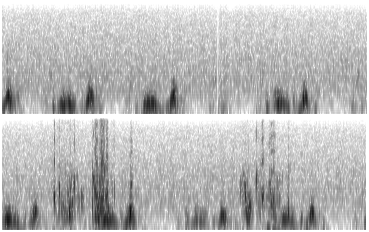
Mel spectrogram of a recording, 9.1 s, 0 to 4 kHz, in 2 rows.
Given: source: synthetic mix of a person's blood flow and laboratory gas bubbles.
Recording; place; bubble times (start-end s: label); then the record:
Doppler ultrasound of blood flow; precordium
5.18-5.59 s: bubbles
5.66-6.00 s: bubbles
7.53-8.07 s: bubbles
8.12-8.18 s: bubbles
From the record:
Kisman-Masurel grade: 223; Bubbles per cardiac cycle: several, 3 to 8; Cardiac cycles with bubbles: 10 to 50%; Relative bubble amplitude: loud (0.450 to 0.775); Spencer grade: 2 (many but less than half of the cardiac periods contain bubble signals, singularly or in groups); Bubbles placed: only in the low amplitude regions of the cardiac cycle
